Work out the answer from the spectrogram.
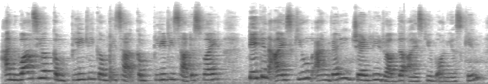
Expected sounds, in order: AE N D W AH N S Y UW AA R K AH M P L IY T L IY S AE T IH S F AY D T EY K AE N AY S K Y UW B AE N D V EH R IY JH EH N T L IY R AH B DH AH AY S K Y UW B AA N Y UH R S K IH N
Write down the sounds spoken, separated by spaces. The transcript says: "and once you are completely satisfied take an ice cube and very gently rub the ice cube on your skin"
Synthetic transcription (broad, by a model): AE N D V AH N S Y UW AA L K AH M P L IY T L IY S AE T IH S F AY D T EY K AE N AY S K Y UW B AE N D V EH R IY JH EH N T L IY R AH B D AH AY S K Y UW B AA N Y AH R S K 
